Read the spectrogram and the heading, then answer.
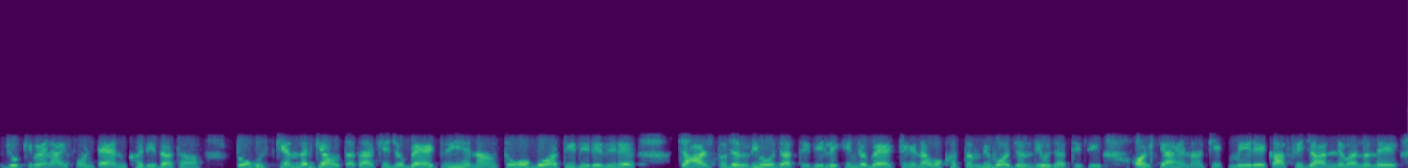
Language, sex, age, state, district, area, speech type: Hindi, female, 18-30, Rajasthan, Jodhpur, urban, conversation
